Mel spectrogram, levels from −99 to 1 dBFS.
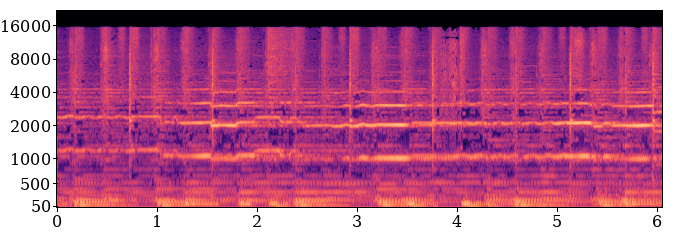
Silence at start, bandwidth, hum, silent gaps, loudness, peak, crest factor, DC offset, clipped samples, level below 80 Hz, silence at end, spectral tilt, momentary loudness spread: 0 s; 16 kHz; none; none; -17 LUFS; 0 dBFS; 18 dB; 0.9%; under 0.1%; -30 dBFS; 0 s; -2 dB/octave; 8 LU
